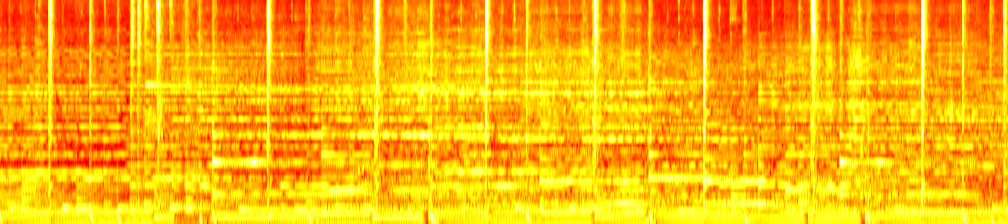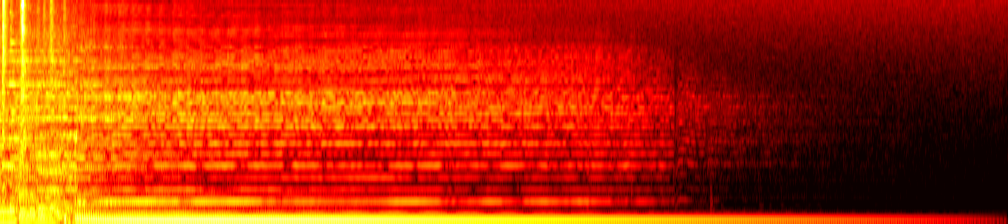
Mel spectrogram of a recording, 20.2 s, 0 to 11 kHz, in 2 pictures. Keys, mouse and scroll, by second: 2.5 click, 3.2-3.9 middle drag, 3.9 r, 6.3 click, 6.8-9.0 middle drag, 9.0 click, 11.9-12.3 drag, 13.3 g.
